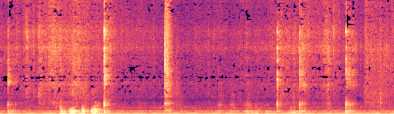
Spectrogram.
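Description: Fat melting in a pan while rendering sanda oil is stirred, with soft scraping and light sizzle under a steady low hum, a few louder clinks of utensil on pan, and a voice speaking briefly.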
